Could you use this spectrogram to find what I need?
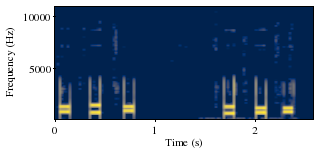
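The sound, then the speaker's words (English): Telephone keypad dialing tones, with a nine dialed first for an outside line: six short two-toned beeps, three in quick succession, a pause, then three more. “Got to dial out a nine first, maybe? Okay. I'll try it again. A nine and then.”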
